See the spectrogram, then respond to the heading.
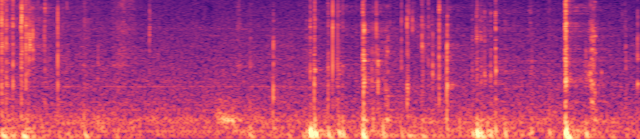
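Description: A small, solid cream-colored bar of soap is cut and scraped with a metal utility knife blade, and chunks break off. The result is a series of short, dry crunching clicks and snaps over quiet low rumble, with sharper bright cracks standing out near the middle and end.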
